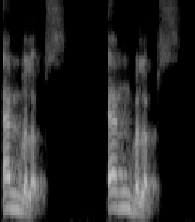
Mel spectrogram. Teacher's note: and the stress is on the first syllable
